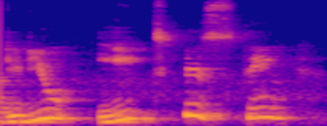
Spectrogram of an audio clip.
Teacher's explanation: I'm placing emphasis on the word eat.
